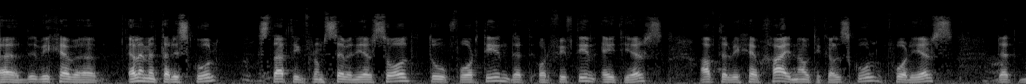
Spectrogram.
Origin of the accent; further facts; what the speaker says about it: Dubrovnik, Dubrovnik-Neretva County, Croatia; English is a second language; I am from Croatia, from Dubrovnik, 56 years old.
